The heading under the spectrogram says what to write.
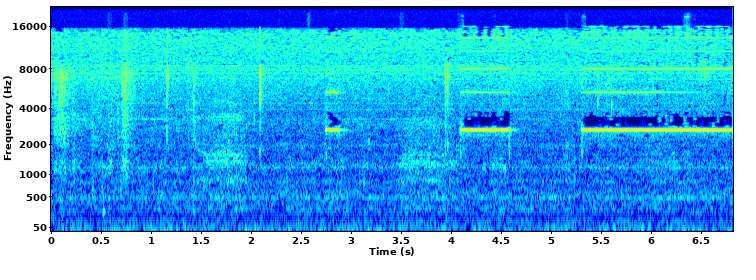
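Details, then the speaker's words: Multimeter in ohms/continuity mode on a dead circuit, wire cut to a single strand: three clean high beeps, last held two seconds, showing continuity from point A to B despite the damaged wire. "Now, the circuit is dead, so there's no electricity on it right now, but let's check for continuity between point A and point"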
